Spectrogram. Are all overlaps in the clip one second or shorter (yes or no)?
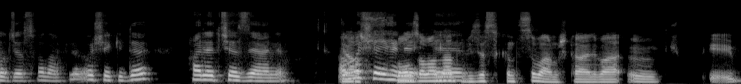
no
